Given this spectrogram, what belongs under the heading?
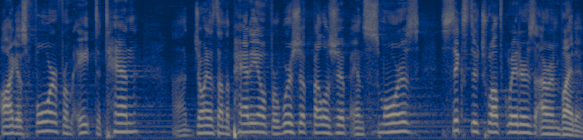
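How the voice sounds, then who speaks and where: A man with a high pitch speaks at a fairly slow pace. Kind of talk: church announcements. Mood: cheerful, jokey. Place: church. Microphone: handheld.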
